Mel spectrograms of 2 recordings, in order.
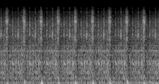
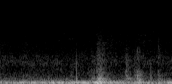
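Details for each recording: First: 2012 Audi Q7 diesel idling at morning cold start with a sharp rhythmic hissing puff, about six a second; owner suspects compression leaking past an injector seal on one bank, diesel smell noticeable. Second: 2012 Audi Q7 diesel after injector work to cure an idle hissing air leak: the starter cranks, it catches within seconds and settles to a steady idle with no hiss. The previous hard starting from no diesel at the injector is gone.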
